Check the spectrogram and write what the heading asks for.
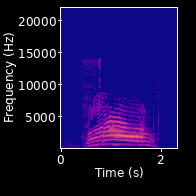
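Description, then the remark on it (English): A single drawn-out cat meow, clear, holding steady for over a second before dropping off at the end, with no other sounds around it; a cat living in a bodega store in New York City. “Most importantly, you should not be surprised to find a cat or a family of cats that reside in the store.”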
